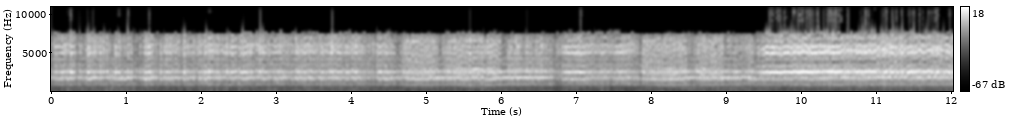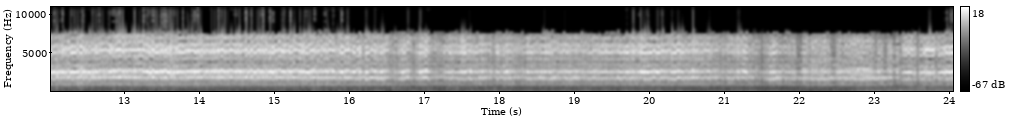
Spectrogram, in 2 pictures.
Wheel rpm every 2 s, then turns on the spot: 230, 230, 220, 220, 220, 210, 210, 220, 230, 220, 230, 210.
none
